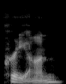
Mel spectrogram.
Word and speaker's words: Prion: Captain Prion, pronounced Prion, enters.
